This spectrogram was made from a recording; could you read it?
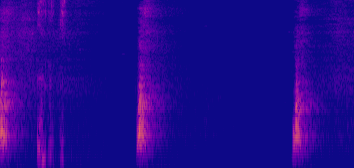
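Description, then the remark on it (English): A dog gives soft, muffled half-barks: a quick cluster of short boofs at the start, then two single ones spaced well apart, not loud. “It's not all the way to being a woof, that is it. It's more of a boof.”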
